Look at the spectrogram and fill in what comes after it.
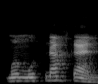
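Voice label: "memunahkan", Malay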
